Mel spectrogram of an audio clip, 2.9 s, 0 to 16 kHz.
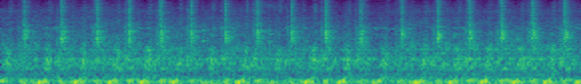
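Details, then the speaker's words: John Deere Gator 4x2, cold start: slow, lumpy idle at 680–690 rpm with uneven chuff, sagging like it wants to stall; idle speed set too low. "You can see on a cold start, it doesn't really want to stay running very well. Right now on cold, we're running uh 690, 680 on the RPMs."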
